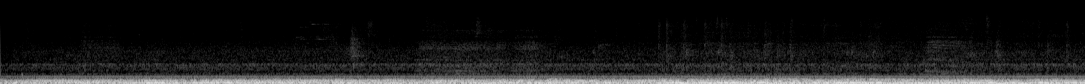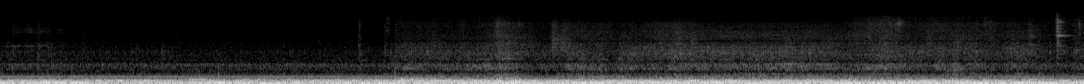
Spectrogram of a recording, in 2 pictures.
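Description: Train running: a steady, loud low rumble with a low hum, whose higher note drops out about 15 seconds in.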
